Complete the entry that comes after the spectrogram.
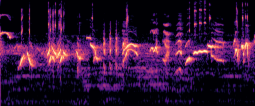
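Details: Oriental magpie-robin, poci variety, gacor contest song that provokes rivals: dense, bubbling whistled phrases and brisk chatter, rising and falling, nearly unbroken over a few seconds.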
